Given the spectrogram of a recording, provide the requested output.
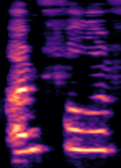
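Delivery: high, soft mock-tearful voice, broken by sniffles; about to cry. Shown as a demonstration. Teacher shows students the moment before crying, mock tearful. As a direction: play at holding back sobs. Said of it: "just before you have lots and lots of tears".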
